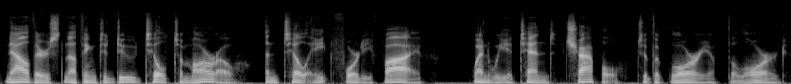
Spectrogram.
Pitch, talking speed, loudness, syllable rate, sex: 95 Hz, 165 wpm, -21 LUFS, 4.2 syllables/s, male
